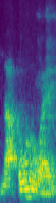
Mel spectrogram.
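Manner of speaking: put-on tough-guy voice with New York accent. Retelling the caller's threat on the phone: imitating a tough guy with a New York accent. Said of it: "the tough guy routine sounded like it was coming out".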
